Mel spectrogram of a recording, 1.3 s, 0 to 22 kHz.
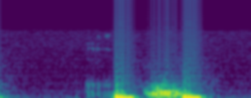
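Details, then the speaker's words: Mid-systolic murmur added to a heart beating 60 times per minute, in a teaching sequence of early, mid, late and pansystolic murmurs. "listen now to a heart beating 60 times per minute then a murmur will be added in the systolic period early mid late and pan"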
